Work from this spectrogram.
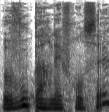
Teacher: But in many situations, especially when we talk, we can keep the same order, we just need to raise the voice at the end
